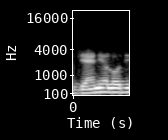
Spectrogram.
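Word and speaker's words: genealogy: तो जेनियोलॉजी होता है, जेनियोलॉजी पूरा जनरेशन, है ना, जनरेशन, और लॉजी मतलब अध्ययन।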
